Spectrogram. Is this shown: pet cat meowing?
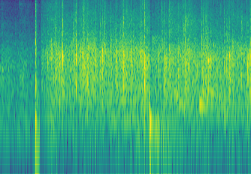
no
